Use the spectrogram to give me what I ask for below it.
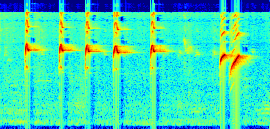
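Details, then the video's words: Cream-vented bulbul singing loud and clear for song training: five crisp high chirps repeated roughly every half second, followed by two quick upslurred whistles. "MASTERAN BURUNG CUCAK RAWIS/BAYEMAN GACOR SUARA KERAS DAN JERNIH"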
